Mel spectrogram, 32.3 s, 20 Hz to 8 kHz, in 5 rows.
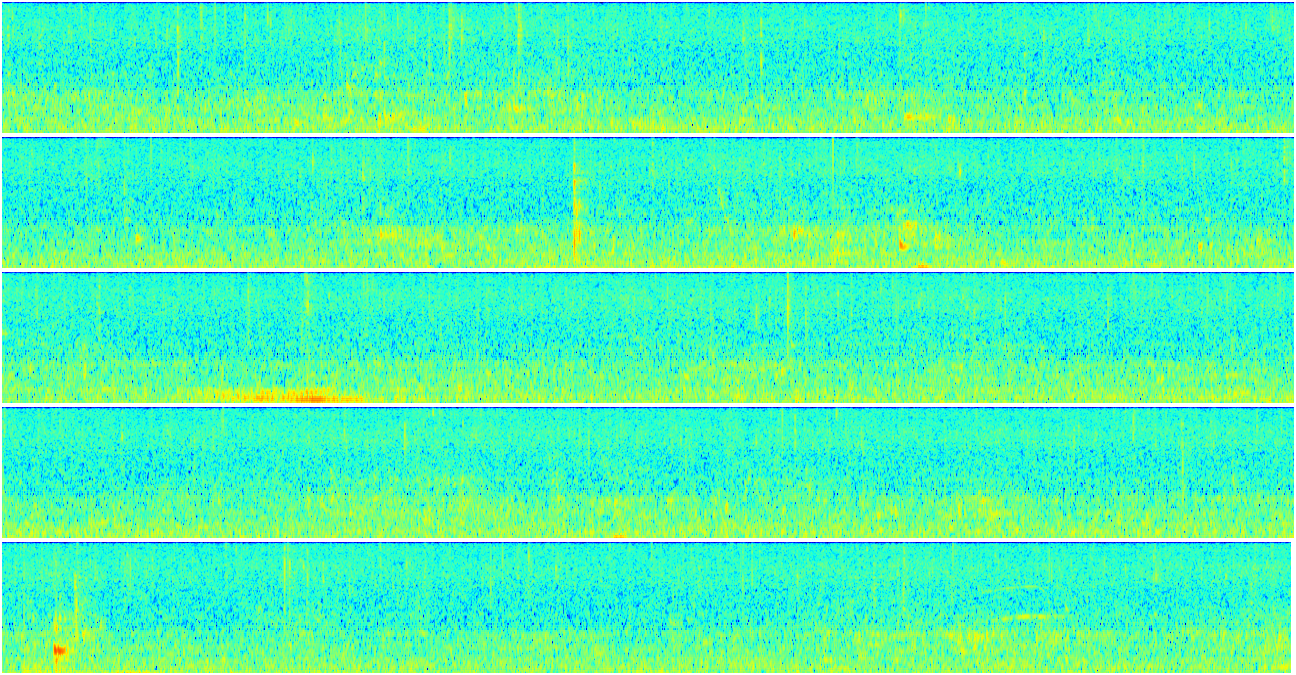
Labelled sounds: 30.7	31.1	humpback whale, 1.2 to 2.8 kHz

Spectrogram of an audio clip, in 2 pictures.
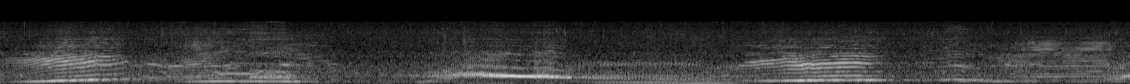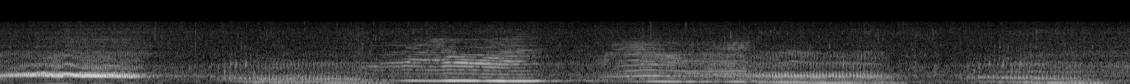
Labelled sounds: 0.0	3.2	humpback whale, 0.78 to 3.4 kHz
5.0	5.3	humpback whale, 1.5 to 1.7 kHz
5.8	6.3	humpback whale, 0.84 to 1.1 kHz
7.4	8.8	humpback whale, 0.78 to 3.8 kHz
9.4	11.1	humpback whale, 1.2 to 2.8 kHz
12.2	12.5	humpback whale, 2.9 to 3.2 kHz
15.0	16.8	humpback whale, 0.78 to 3.7 kHz
17.8	18.2	humpback whale, 1.2 to 1.6 kHz
19.1	19.5	humpback whale, 1.6 to 1.9 kHz

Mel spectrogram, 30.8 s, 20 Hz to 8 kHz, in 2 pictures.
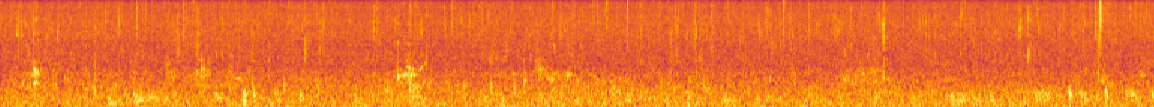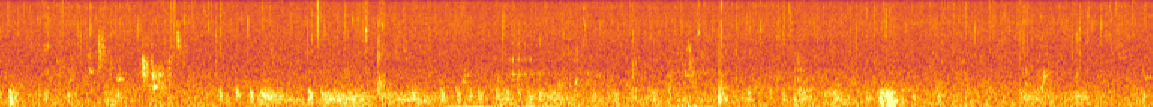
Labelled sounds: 5.3	5.6	fish, 0.78 to 1.2 kHz

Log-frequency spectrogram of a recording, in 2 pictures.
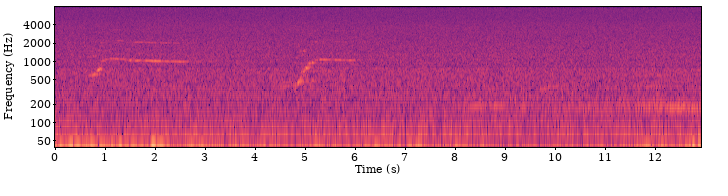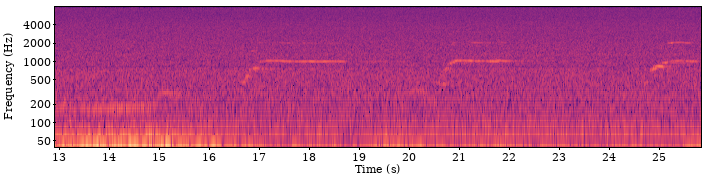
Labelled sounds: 0.9	2.2	humpback whale, 0.93 to 1.2 kHz
5.0	5.5	humpback whale, 0.80 to 1.2 kHz
17.0	17.7	humpback whale, 0.96 to 1.1 kHz
20.7	21.9	humpback whale, 0.80 to 1.1 kHz
24.8	25.8	humpback whale, 0.80 to 2.1 kHz

